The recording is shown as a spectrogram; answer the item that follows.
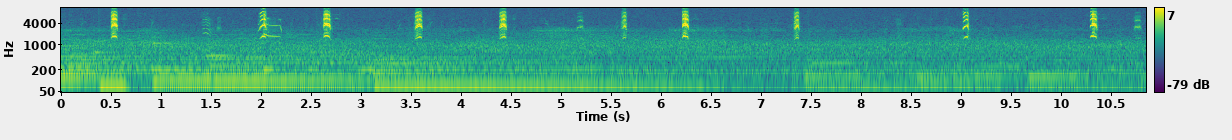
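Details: Prairie dogs at the home burrow give an alarm: sharp, high, clipped chirps repeated at uneven intervals of about half a second to a second, over a steady low hum.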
